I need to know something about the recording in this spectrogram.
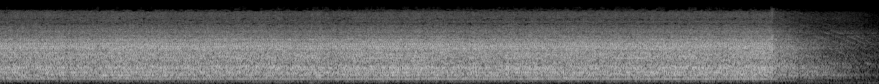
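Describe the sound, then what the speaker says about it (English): A hair dryer fitted with a diffuser blows on the roots of curly hair, a loud steady whir with a constant hum that runs unbroken for several seconds, then cuts off and fades near the end. "So I just put the diffuser into my roots and turn it on."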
